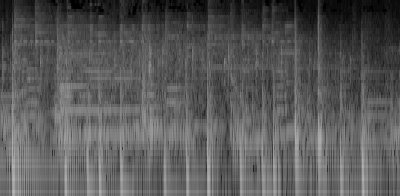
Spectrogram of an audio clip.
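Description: Live band music: a short instrumental break with steady pitched notes and many drum hits.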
